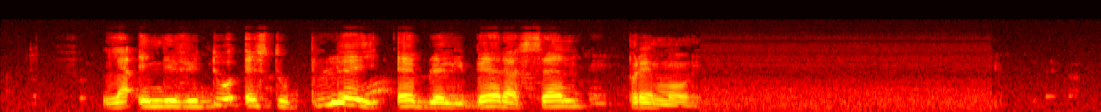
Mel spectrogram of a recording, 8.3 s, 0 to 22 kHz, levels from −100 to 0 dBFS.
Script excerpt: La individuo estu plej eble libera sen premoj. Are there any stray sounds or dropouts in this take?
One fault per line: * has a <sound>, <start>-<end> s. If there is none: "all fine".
all fine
